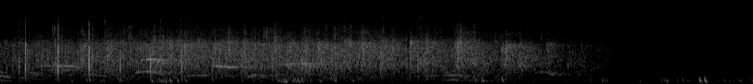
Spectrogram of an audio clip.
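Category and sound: crowd, audience clapping hands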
